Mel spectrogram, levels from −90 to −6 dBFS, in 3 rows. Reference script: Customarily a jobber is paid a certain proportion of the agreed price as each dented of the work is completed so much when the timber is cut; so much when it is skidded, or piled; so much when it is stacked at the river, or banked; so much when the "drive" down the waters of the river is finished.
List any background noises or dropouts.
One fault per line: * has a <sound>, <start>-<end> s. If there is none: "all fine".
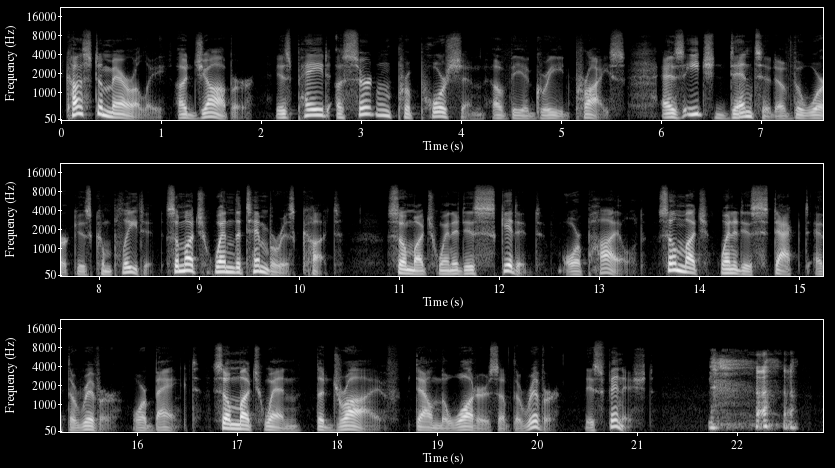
* has a laugh, 21.7-22.6 s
